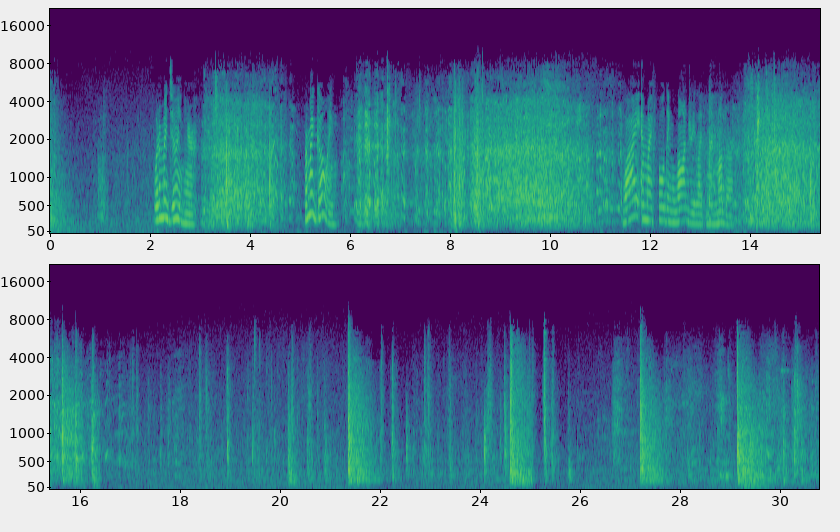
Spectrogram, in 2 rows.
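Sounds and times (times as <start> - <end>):
doors slamming shut: 0.0 - 1.2, 8.0 - 8.9, 15.2 - 16.5, 21.3 - 22.4, 24.5 - 25.6, 27.2 - 27.8, 29.1 - 30.7
speech: 2.1 - 4.3, 5.2 - 9.1, 11.4 - 15.4
laughter: 3.0 - 5.1, 5.8 - 11.5, 13.1 - 17.2, 28.7 - 30.7.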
